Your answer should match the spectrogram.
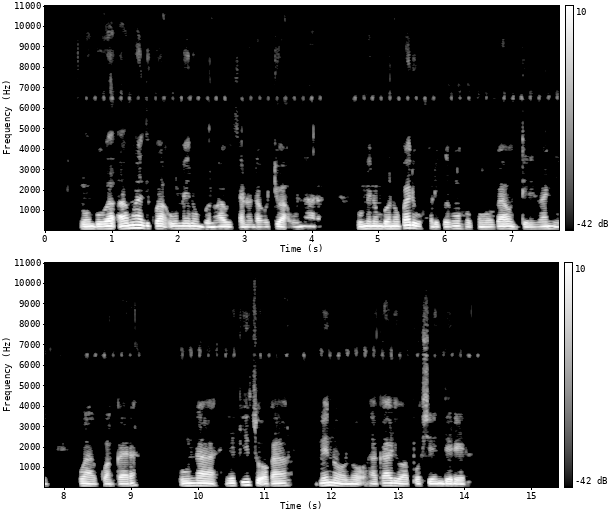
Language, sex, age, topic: Oshiwambo, male, 18-24, agriculture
